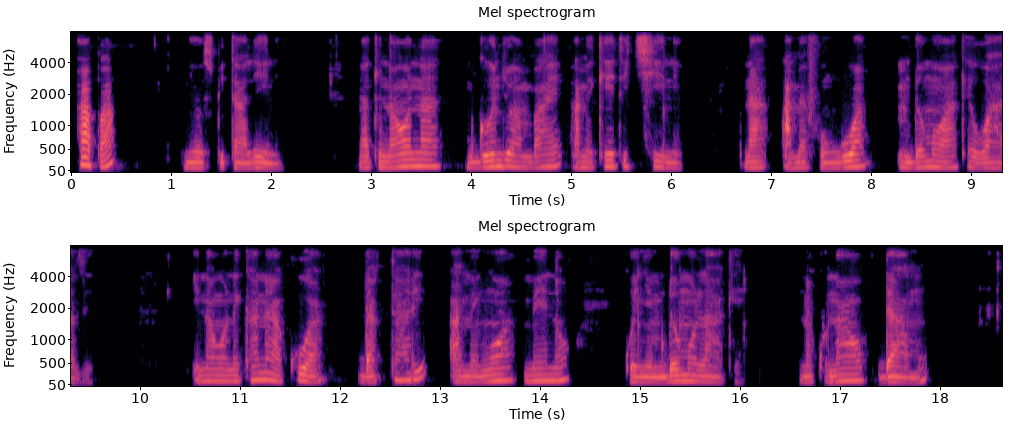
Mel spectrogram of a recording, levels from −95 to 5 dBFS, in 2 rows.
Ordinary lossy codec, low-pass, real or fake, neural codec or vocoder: Opus, 32 kbps; 7.2 kHz; real; none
